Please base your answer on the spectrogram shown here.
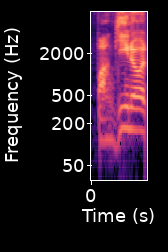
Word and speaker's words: Bongino: I mean, but imagine having a name like Bongino. People always screw that up. They put a J in there. Bongino. They say it wrong.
